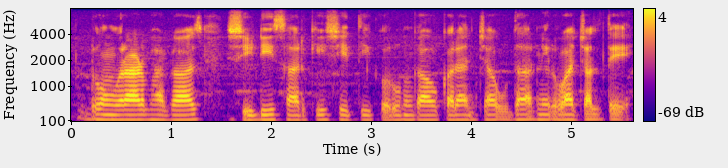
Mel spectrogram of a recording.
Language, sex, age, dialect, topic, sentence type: Marathi, male, 60-100, Standard Marathi, agriculture, statement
